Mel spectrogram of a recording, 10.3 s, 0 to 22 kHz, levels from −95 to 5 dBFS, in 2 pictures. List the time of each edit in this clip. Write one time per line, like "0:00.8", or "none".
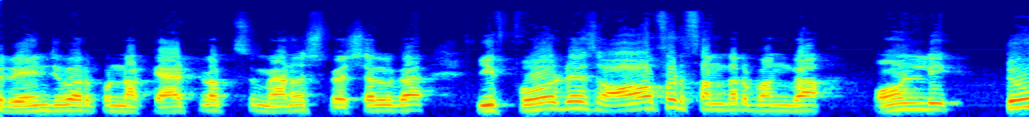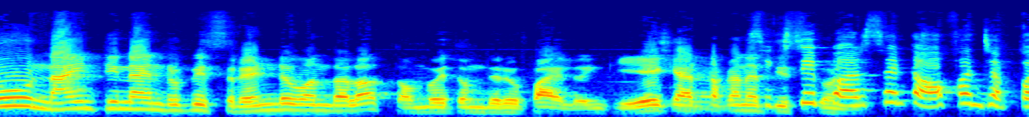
none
